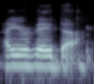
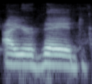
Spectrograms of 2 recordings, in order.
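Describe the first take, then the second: First: The word ends with a short final vowel sound. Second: The word ends on a consonant, no final vowel. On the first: This keeps the Sanskrit ending. The speaker calls it right. "there's always that uh sound at the end" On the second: This is how Hindi speakers often say it. The speaker calls it wrong. "Hindi speakers will say Ayurved"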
